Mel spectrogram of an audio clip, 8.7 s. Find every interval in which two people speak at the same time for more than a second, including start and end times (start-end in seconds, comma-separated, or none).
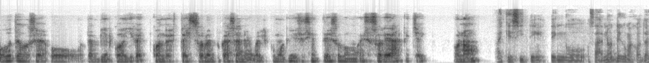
none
